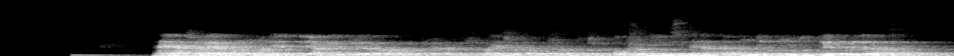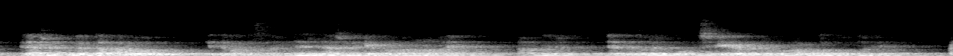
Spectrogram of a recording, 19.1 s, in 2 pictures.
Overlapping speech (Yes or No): No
